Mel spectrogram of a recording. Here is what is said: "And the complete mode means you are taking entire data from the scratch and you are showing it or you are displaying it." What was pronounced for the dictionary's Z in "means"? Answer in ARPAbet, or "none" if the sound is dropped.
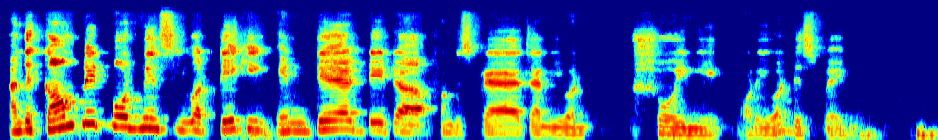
S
